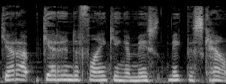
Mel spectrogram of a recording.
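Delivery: hushed, quiet whisper. Narrating a game, voicing a character who whispers to a waking player: whispering. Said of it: "she basically whispers to you like".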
